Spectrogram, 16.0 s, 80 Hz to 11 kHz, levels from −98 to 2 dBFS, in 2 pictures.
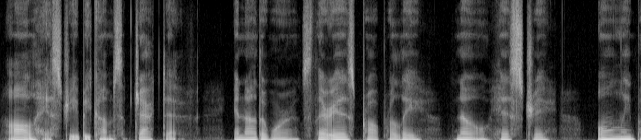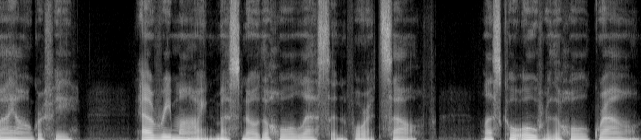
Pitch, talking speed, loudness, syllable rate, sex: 150 Hz, 105 wpm, -21 LUFS, 4.2 syllables/s, female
